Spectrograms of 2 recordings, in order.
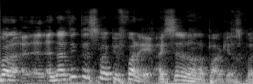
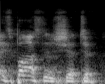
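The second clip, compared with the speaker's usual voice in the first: usual speaking voice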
